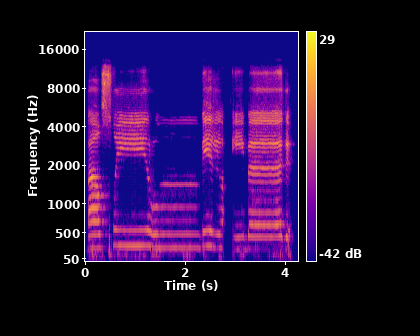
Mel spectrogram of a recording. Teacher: Ba jangan baca bo, dia bukan bo. Ba tu nipis, sok je tebal.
